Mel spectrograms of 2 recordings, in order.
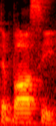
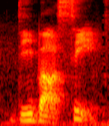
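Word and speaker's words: Dibassy: oh by the way it's not debassi it's diba c apparently that's actually the new pronunciation i think uh it kind of all started in that game between minnesota versus seattle where they started to pronounce the bossy name as dipassi and i think that's kind of like the french french pronunciation and ever since then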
